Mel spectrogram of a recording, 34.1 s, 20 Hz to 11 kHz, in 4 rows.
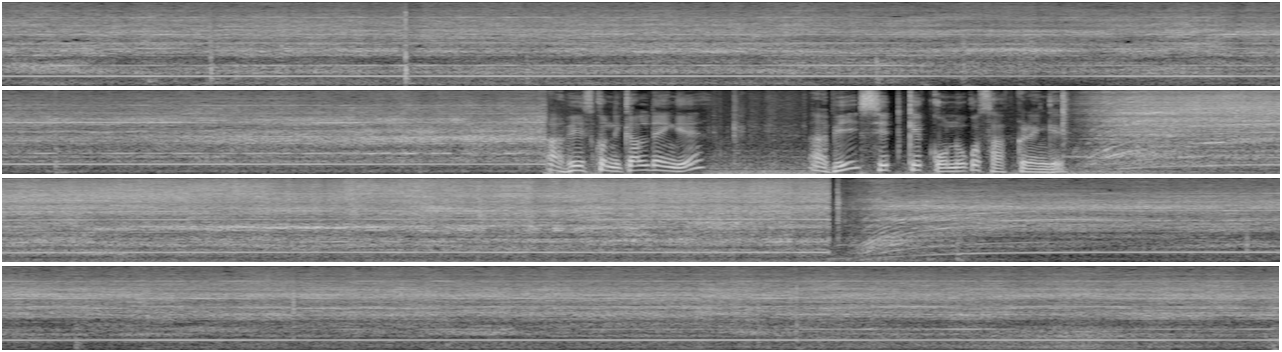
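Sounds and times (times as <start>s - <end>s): vacuum cleaner motor whine: 0.0s - 12.2s, 15.6s - 34.0s.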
